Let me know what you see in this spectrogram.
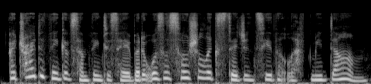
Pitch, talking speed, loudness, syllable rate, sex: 230 Hz, 290 wpm, -18 LUFS, 6.8 syllables/s, female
